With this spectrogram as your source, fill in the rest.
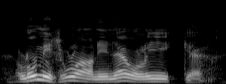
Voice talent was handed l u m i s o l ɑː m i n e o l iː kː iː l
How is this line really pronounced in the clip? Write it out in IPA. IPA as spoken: l u m i s u l ɑː n i n e o l iː kː eː l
